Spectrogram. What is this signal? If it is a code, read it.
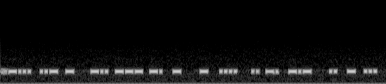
Morse code, heard as a keyed tone, about 49 wpm, spaced as for 43 wpm, 600 Hz, with radio noise. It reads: BUT DONT THINK ITS
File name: archived / CRSnet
